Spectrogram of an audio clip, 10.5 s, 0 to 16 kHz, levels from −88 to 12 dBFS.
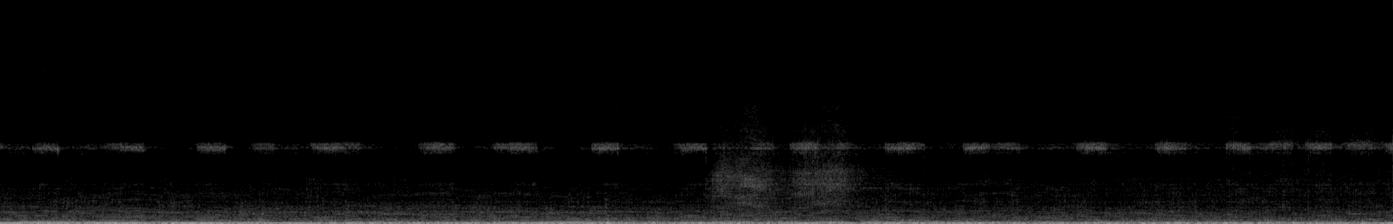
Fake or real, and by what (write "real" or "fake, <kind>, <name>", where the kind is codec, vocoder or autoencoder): fake, codec, SNAC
